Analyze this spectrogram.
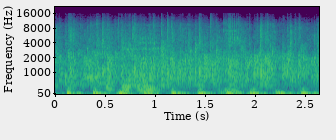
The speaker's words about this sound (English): I don't know if anybody's done this yet today, but could we just have a round of applause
